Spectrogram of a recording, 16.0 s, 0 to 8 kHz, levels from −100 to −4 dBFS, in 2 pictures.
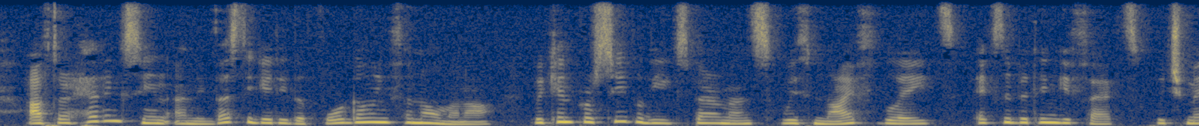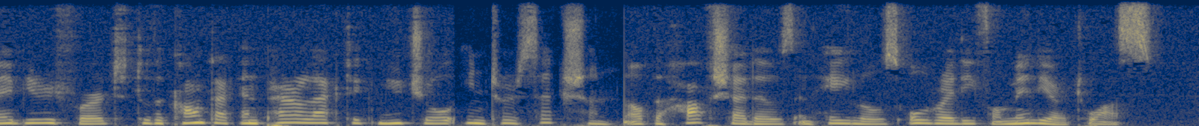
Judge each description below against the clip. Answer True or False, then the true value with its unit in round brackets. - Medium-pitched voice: False (195 Hz)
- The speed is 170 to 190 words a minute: False (150 wpm)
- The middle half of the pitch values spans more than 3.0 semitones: True (4.2 semitones)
